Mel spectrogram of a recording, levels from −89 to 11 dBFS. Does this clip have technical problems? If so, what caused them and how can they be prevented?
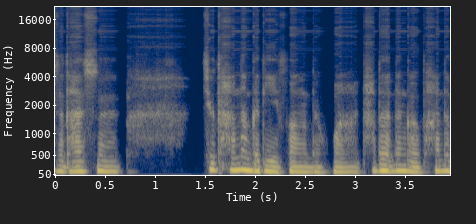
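Yes, there's crude rate conversion throughout: a gritty, inharmonic fizz riding on the louder and brighter speech, roughly 30 dB down. It sounds like samples were simply repeated to step up the rate, likely from 32 kHz to 44.1 kHz, with no filtering. Running the conversion through a proper band-limited resampler would prevent it.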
